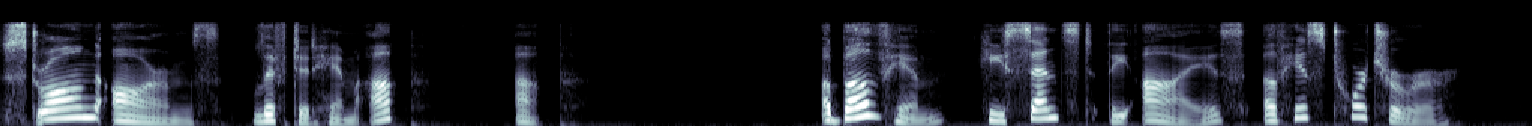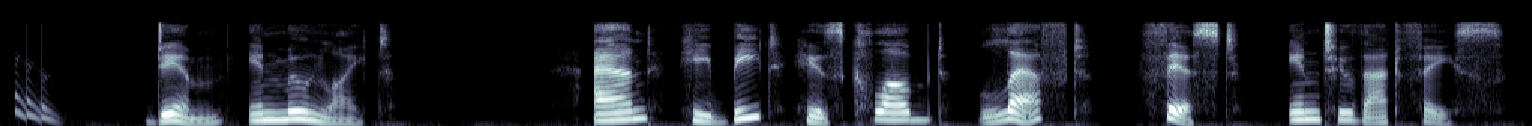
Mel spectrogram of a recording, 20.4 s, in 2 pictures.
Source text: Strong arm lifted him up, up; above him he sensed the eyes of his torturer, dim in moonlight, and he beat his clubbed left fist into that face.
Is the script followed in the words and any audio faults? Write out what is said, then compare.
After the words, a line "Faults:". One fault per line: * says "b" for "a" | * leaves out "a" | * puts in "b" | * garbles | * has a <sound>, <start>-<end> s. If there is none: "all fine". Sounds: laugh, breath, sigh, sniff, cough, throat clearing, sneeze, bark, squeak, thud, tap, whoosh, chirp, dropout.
Strong arms lifted him up, up; above him he sensed the eyes of his torturer, dim in moonlight, and he beat his clubbed left fist into that face.
Faults:
* says "arms" for "arm"
* has a chirp, 10.3-10.7 s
